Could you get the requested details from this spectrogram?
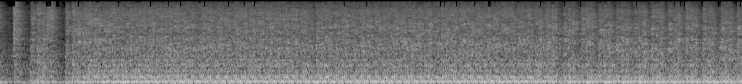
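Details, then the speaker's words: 1985 Harley-Davidson Ironhead Sportster rescue, first run after ignition coil and spark lead checks: a couple of stumbles, then a steady, loping twin-cylinder idle that holds without dying. Normal idle. "yeah he runs man that's a good feeling to hear that noise"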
